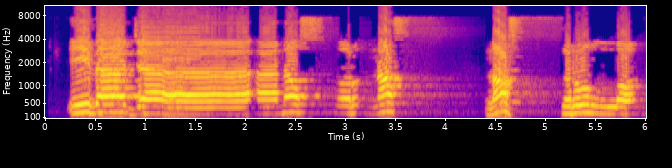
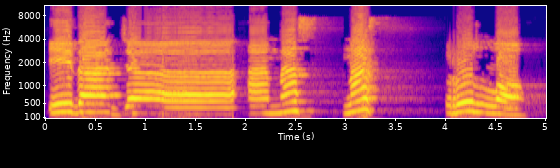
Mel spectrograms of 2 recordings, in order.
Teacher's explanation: Nasrun dengan nasrun dengan tafkhim dengan tebal. Idza jaa nasrullah dengan shad tebal itu pertolongan artinya. Tapi kalau dengan tarkik dengan tipis idza jaa nasrullah artinya burung elang.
